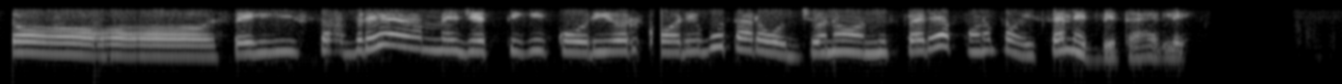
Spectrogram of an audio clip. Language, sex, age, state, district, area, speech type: Odia, female, 18-30, Odisha, Rayagada, rural, conversation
